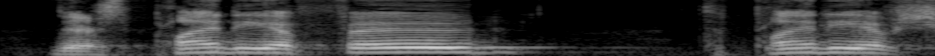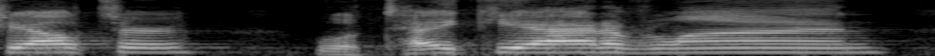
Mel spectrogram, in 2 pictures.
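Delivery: guard tempting prisoners in line, coaxing loudly; coaxing tempter's offer. Retold or imitated. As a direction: lure them with a loud, bright offer. Tempters coaxing Christians to deny.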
